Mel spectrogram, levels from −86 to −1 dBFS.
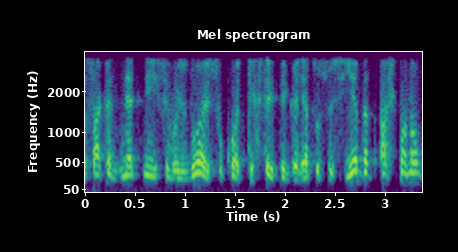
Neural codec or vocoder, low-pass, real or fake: none; 3.6 kHz; real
